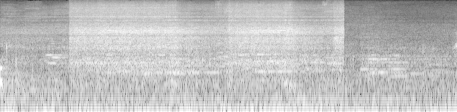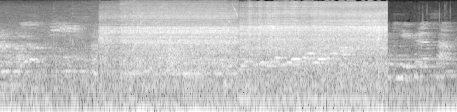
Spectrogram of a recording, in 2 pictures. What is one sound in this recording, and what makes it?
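A dental drill whirs steadily.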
